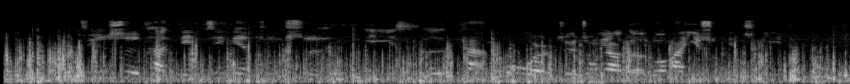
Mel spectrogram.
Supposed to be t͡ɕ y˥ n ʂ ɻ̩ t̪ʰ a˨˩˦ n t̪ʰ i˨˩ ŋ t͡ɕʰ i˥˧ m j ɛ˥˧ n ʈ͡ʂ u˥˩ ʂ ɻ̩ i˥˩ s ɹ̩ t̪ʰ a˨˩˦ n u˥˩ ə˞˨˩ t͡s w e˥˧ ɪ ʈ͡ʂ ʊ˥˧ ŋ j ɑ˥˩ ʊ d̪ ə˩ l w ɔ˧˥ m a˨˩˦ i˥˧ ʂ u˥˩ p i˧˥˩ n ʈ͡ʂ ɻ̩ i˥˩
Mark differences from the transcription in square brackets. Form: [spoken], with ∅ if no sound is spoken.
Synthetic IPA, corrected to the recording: t͡ɕ y˥ n ʂ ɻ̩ t̪ʰ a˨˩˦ n [t̪] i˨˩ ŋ [t͡ɕ] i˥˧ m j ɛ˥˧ n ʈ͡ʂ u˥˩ ʂ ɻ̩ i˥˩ s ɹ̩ t̪ʰ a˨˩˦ n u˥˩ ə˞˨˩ t͡s w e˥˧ ɪ ʈ͡ʂ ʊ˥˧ ŋ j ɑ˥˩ ʊ d̪ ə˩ l w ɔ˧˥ m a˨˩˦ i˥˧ ʂ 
